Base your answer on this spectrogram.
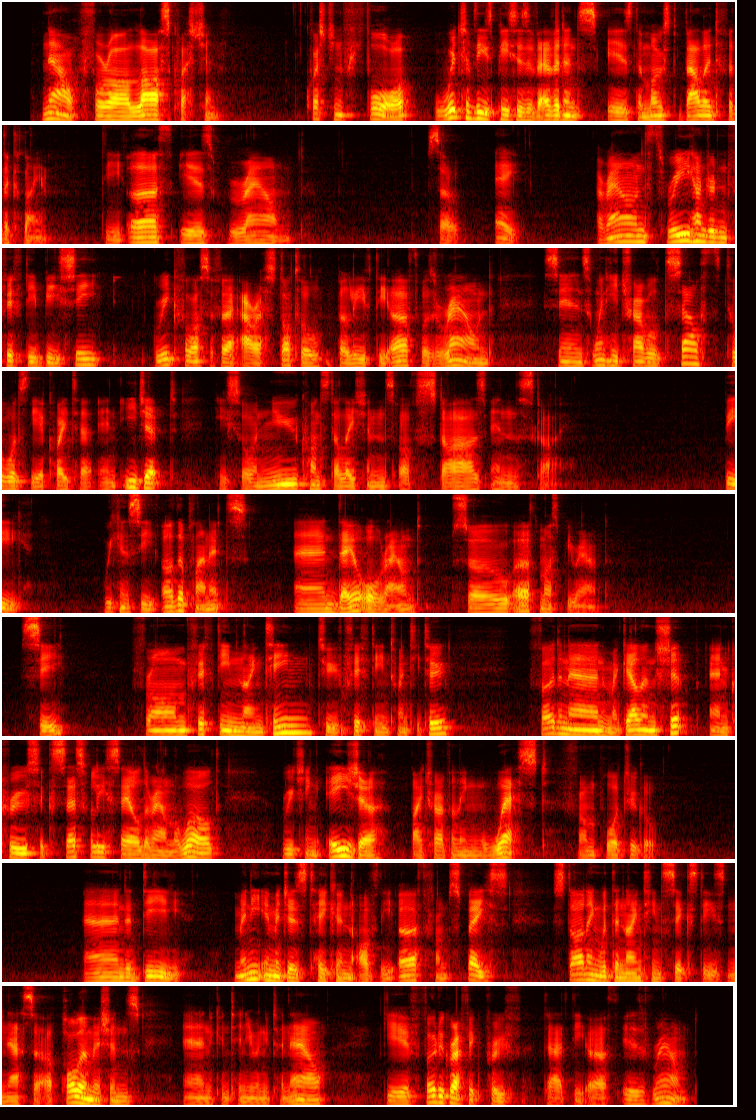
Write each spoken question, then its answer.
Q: Question 4, which of these pieces of evidence is the most valid for the claim?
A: So, while we can say that all of these sources are valid, the answer we would consider the most valid is D.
